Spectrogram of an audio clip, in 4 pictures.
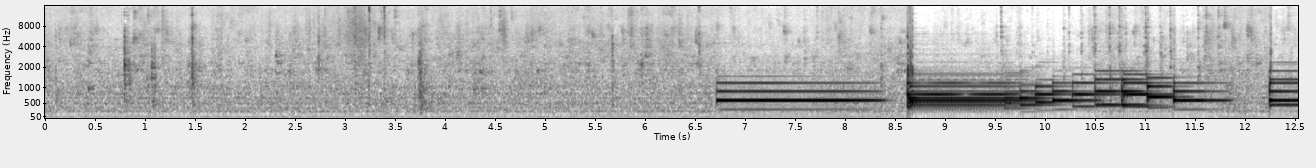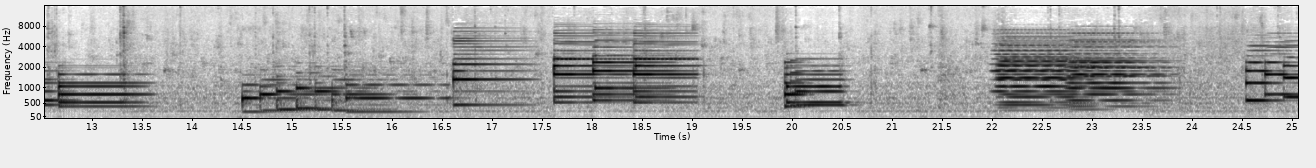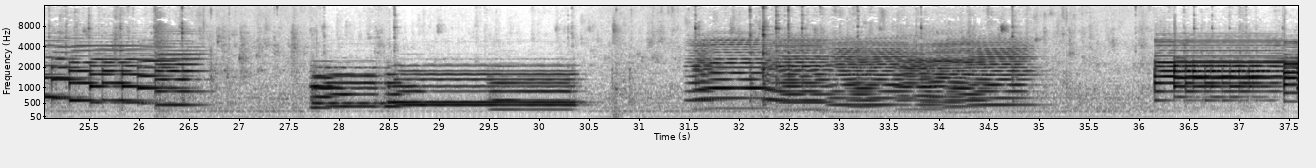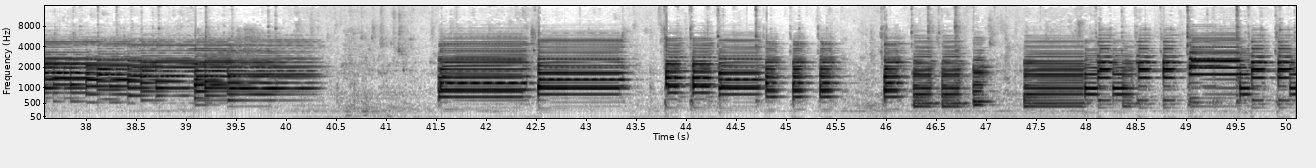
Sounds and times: Music: 6.8s - 13.6s, 14.5s - 19.2s, 22.0s - 24.0s, 24.6s - 26.7s, 27.7s - 30.5s, 31.5s - 35.1s, 36.2s - 40.4s, 41.6s - 50.1s.

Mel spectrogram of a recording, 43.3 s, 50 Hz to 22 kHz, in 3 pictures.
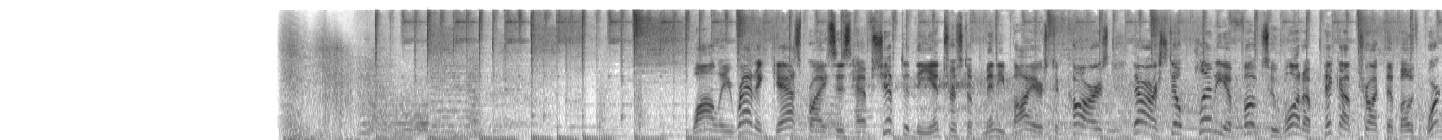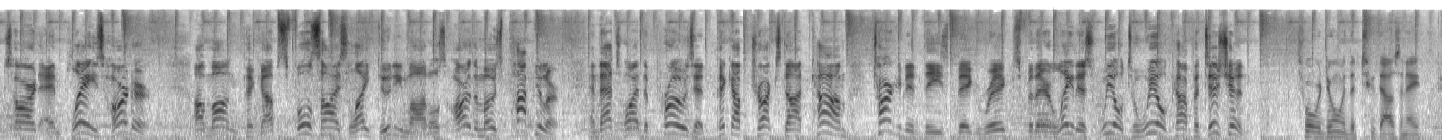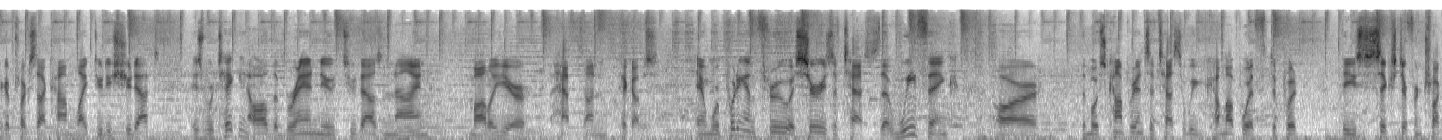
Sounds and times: Music: 2.8s - 43.2s
Speech: 6.9s - 43.2s.

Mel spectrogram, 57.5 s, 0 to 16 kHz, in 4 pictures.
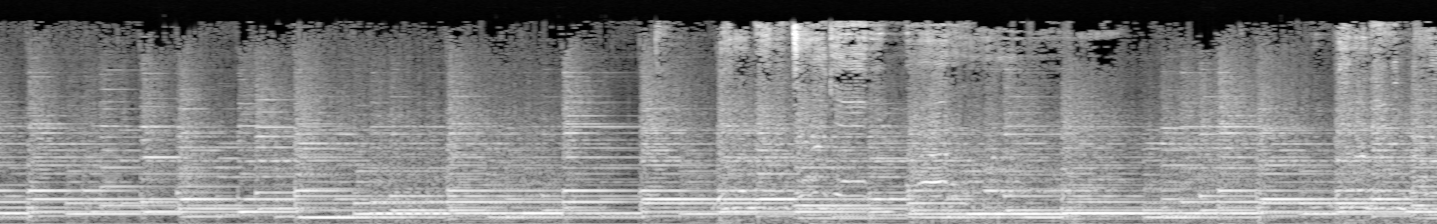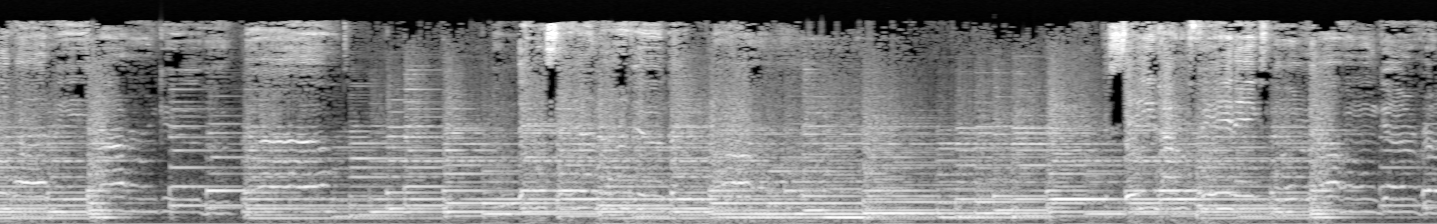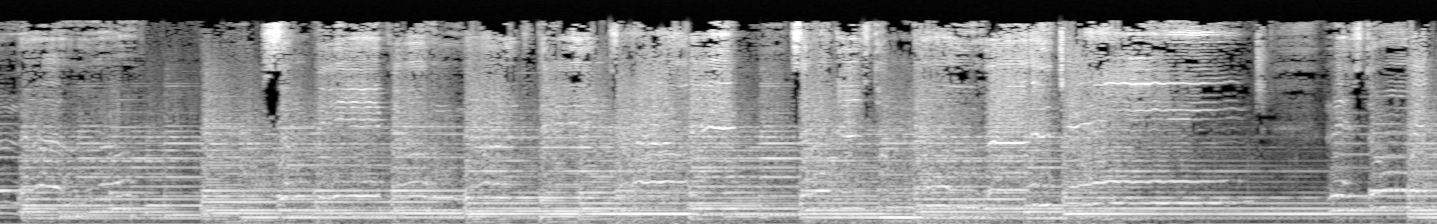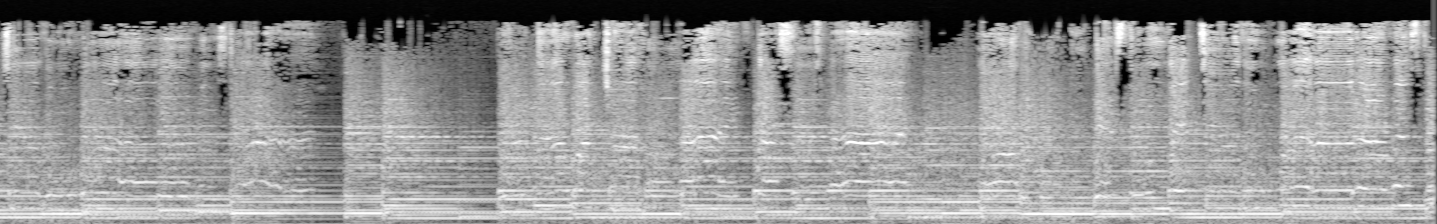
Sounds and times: Music: 0.0s - 57.4s.

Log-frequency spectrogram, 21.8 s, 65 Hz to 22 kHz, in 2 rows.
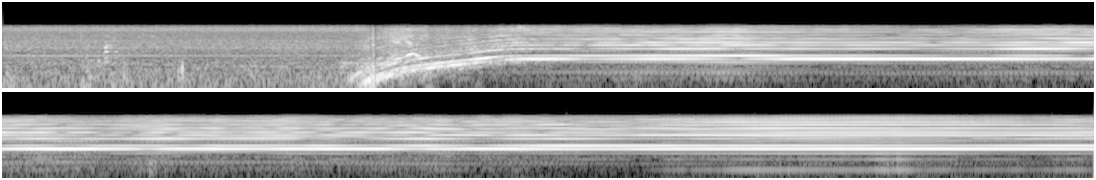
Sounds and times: Civil defense siren: 3.4s - 21.8s.

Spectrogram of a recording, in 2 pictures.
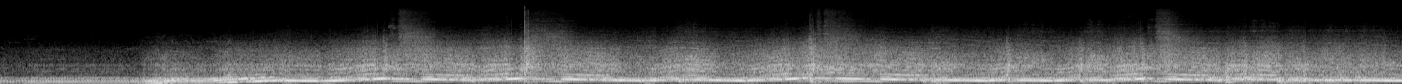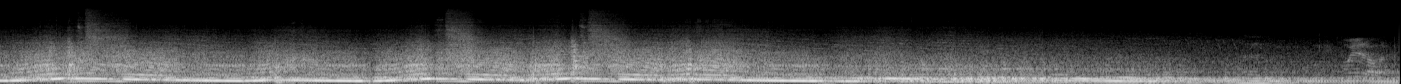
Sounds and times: Outside, urban or manmade: 0.0s - 28.0s.

